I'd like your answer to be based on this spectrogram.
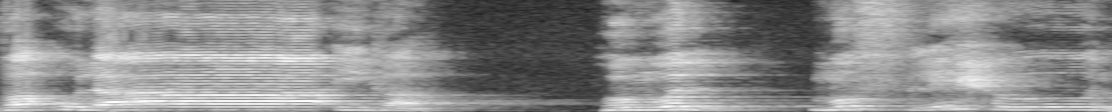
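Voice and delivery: slow, drawn-out tajweed chant; Quran recitation. Acted. Teacher recites the verse slowly for students. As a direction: recite slowly, holding every long vowel.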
